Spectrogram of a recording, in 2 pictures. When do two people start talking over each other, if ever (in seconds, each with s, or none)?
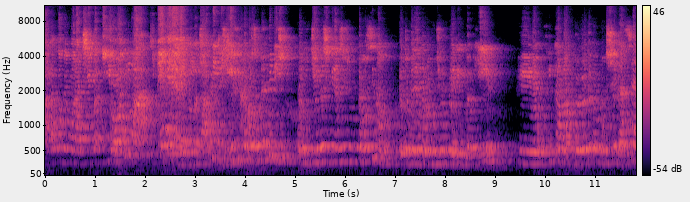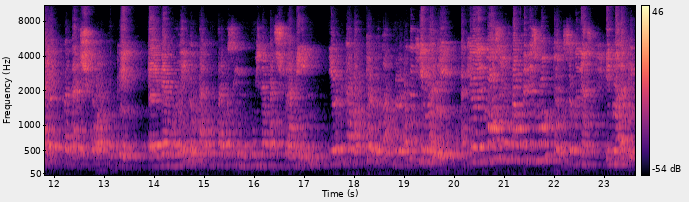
2.3 s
